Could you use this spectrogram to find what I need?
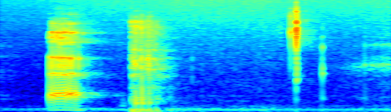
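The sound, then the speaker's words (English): Two throaty burps with a clipped, hiccup-like catch, followed by a couple of quick sharp clicks, over a low steady hum. No one speaks. “It was like a burp and a hiccup all at once?”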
